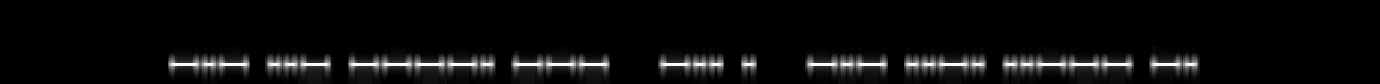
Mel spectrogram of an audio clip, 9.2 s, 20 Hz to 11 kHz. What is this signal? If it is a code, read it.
Morse code, heard as a keyed tone, about 21 wpm, 700 Hz. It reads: KU9O DE KF2N
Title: USA Callsign DE Callsign - 4 Characters - 22wpm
